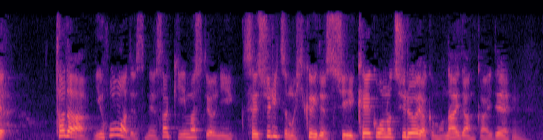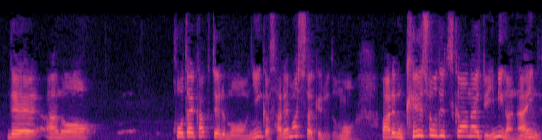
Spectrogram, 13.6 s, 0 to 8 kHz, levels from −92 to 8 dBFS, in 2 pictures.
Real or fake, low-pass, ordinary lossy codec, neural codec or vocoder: real; 7.2 kHz; MP3, 48 kbps; none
